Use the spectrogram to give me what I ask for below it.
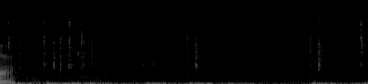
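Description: Typing on a computer keyboard: quiet, quick keystrokes come in short clusters separated by brief pauses, soft clicks over a faint background hum.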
